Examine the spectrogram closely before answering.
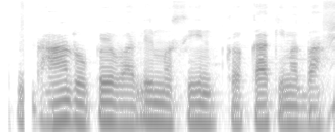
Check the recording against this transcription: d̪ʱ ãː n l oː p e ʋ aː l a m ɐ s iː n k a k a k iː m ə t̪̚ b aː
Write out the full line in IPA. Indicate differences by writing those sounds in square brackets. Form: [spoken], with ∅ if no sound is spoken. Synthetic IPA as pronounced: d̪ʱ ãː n [ɾ] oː p e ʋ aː l [i] m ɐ s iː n k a k a k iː m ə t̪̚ b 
